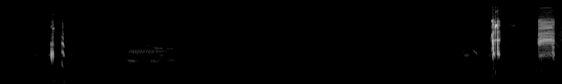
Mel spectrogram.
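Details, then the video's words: Sindhi kala teetar, or black francolin, calling: a brief double scratchy note, a long pause, then two loud rasping bursts close together, all harsh and broadband against silence. "Kala Teetar Voice | Black Frankoline Voice | Sindhi Kala Teetar Voice کالا تیتر کی بولائی"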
